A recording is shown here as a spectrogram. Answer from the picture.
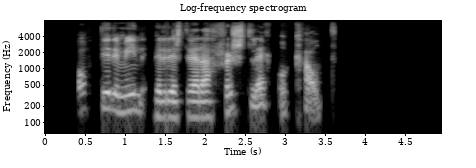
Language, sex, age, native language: Icelandic, male, 20-29, Icelandic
